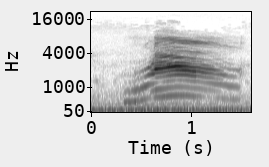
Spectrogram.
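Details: Feral cat giving one loud, drawn-out meow that climbs upward, holds a strong harmonic tone, then tapers off, with a quiet low background hum.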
